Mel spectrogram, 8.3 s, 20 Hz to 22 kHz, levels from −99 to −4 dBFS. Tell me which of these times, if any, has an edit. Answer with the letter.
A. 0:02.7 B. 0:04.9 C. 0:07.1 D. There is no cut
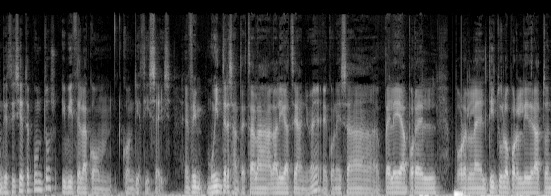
A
